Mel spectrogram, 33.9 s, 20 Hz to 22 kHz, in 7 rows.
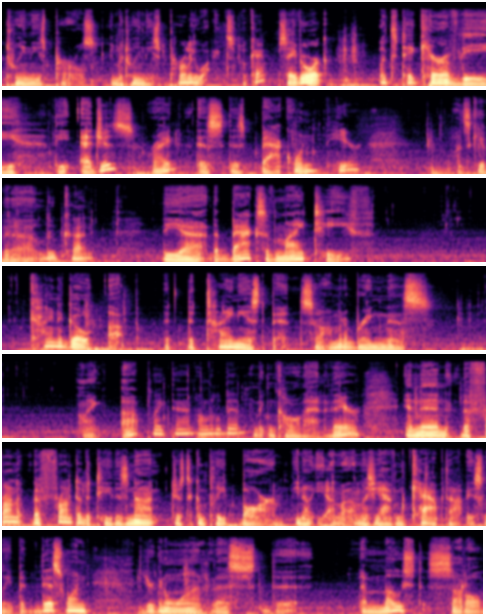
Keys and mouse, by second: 3.4 ctrl+s, 9.6 ctrl+r, 15.3 2, 17.2 middle click, 17.2 right click, 19.0 g, 23.4 KP_1, 30.8 ctrl+r.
